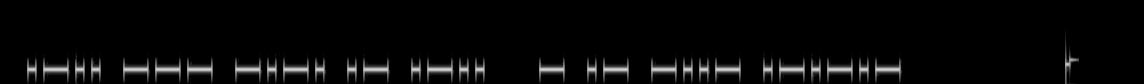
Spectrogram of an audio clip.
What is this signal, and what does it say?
Morse code, heard as a keyed tone, about 15 wpm, 700 Hz. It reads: LOCAL TAX.
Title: Sentences from Top 1000 Words - Review Part 5 - 15wpm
